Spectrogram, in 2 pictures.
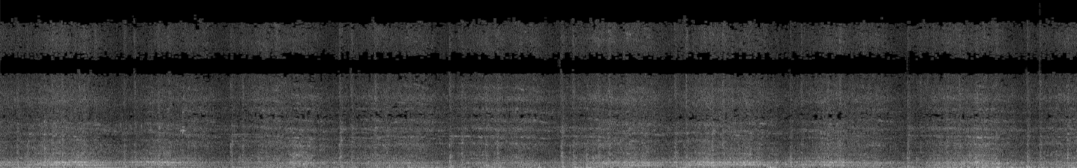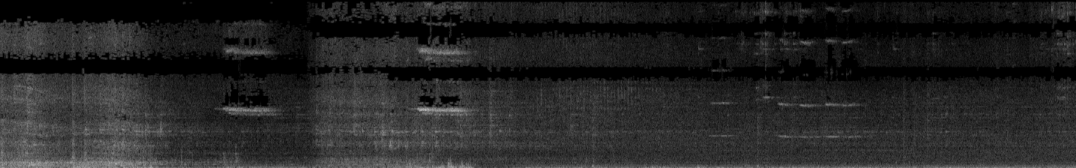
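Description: Passenger train carriages rolling past close by, a loud rumble and clatter of wheels on rails. After a little over half the time the sound drops suddenly, leaving the quieter rumble of the train moving away.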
